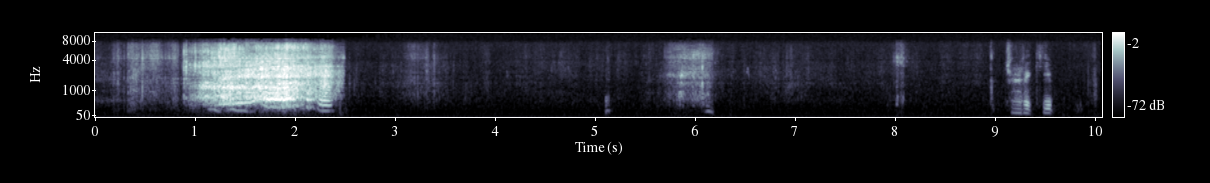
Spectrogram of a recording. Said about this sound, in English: All right. I'm gonna have to blow my nose, and I'm doing it during the show, because fuck it. I don't edit, and.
